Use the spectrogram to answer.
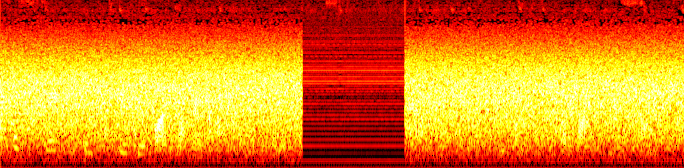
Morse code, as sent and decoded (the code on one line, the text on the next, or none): none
